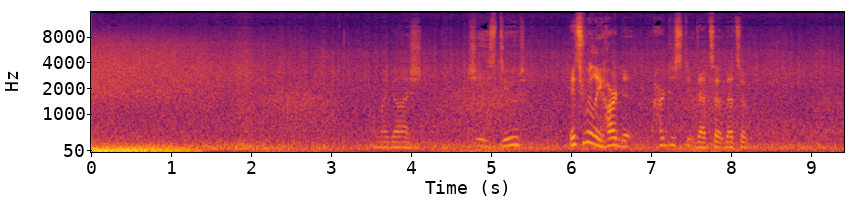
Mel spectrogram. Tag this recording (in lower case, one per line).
speech
outside, rural or natural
